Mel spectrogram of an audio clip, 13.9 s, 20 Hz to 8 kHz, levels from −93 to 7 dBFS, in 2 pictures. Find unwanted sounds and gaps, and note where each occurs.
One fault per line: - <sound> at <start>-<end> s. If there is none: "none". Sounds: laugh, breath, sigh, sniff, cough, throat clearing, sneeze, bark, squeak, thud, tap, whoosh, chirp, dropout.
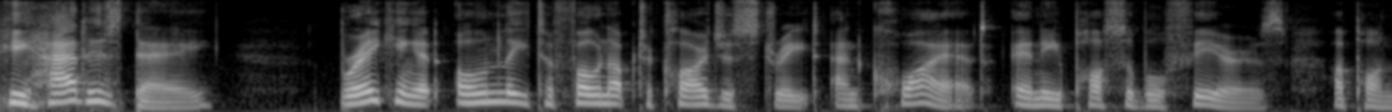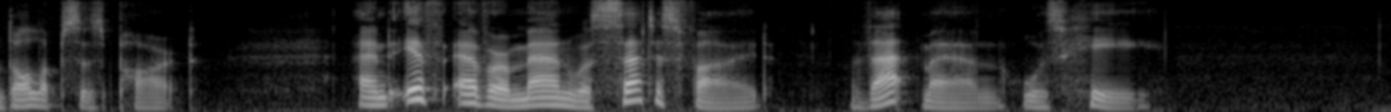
none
